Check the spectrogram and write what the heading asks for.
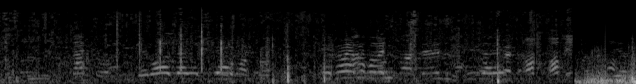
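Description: Players' voices shouting and calling out across an open football pitch in short, separate cries, with scattered sharp knocks in between. A louder low rumbling noise starts just before the end.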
